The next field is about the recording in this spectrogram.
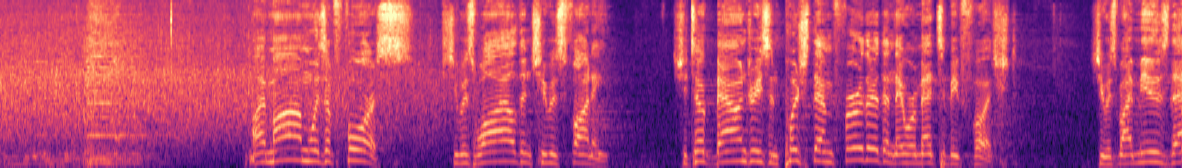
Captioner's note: applause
